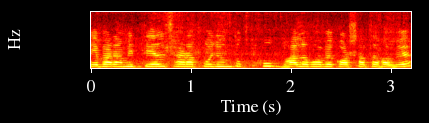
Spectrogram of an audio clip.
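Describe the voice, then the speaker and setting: High-voiced woman narrating a cooking video. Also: a little fast, a little hiss or hum. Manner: calm step-by-step narration, addresses viewers as friends. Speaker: cooking channel host.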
